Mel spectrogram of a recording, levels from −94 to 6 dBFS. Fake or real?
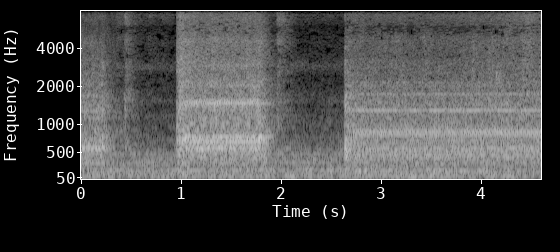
real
